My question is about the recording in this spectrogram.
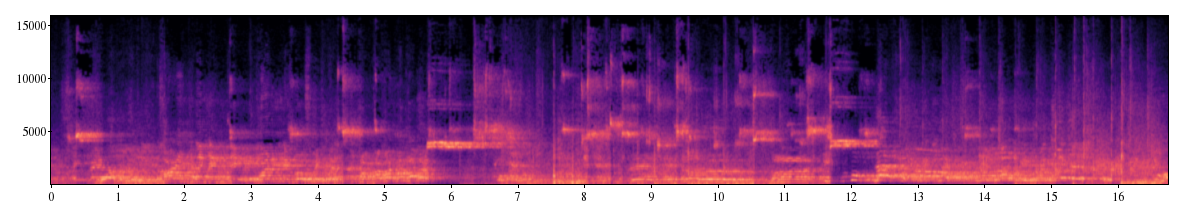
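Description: Players and spectators shouting in a gymnasium during a basketball game, with a basketball bouncing on the court; the sound changes abruptly twice, at cuts between clips.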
